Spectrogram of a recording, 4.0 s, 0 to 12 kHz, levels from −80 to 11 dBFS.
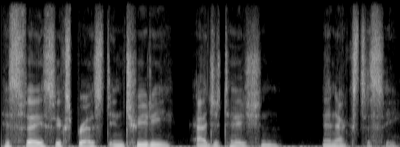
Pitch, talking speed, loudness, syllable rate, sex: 110 Hz, 105 wpm, -17 LUFS, 4.7 syllables/s, male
